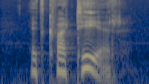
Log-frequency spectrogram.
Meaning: 1. city block 2. neighborhood 3. quarters 4. quarter (phase of the moon) 5. quarter (unit of length equal to 1/4 aln (“ell”)) 6. unit of volume equal to 1/4 stop, or approximately 1/3 liter
- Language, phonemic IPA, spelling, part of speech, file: Swedish, /kvarˈteːr/, kvarter, noun, Sv-kvarter.ogg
